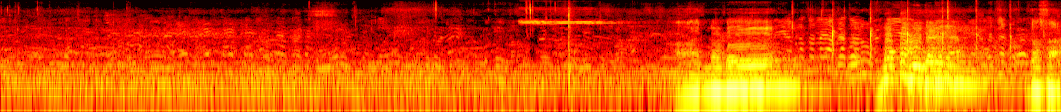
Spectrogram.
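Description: A crowd of young men murmurs and chatters outdoors.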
